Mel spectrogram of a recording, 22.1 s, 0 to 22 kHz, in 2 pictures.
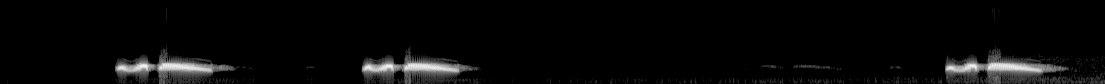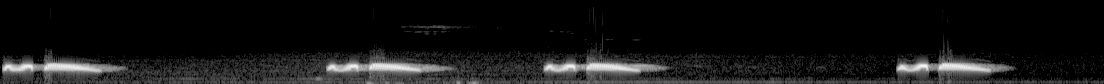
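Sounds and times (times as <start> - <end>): dove cooing: 1.2 - 2.2, 3.6 - 4.6, 9.4 - 12.2, 14.3 - 15.7, 16.5 - 17.7, 20.0 - 21.2.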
